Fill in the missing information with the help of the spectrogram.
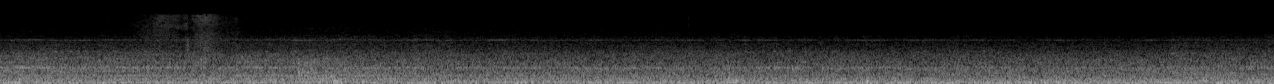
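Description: Harbour ambience: a steady low rumble with a faint high whine running through it, and a brief hiss about two seconds in.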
